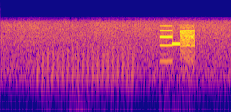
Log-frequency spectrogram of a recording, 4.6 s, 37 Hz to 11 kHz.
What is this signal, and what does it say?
Caller ID data burst, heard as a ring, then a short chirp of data, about 1200 baud, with phone line noise.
